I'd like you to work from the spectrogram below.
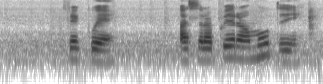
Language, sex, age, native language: Icelandic, female, 13, Icelandic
